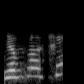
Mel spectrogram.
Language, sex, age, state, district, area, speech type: Tamil, female, 18-30, Tamil Nadu, Kallakurichi, rural, conversation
